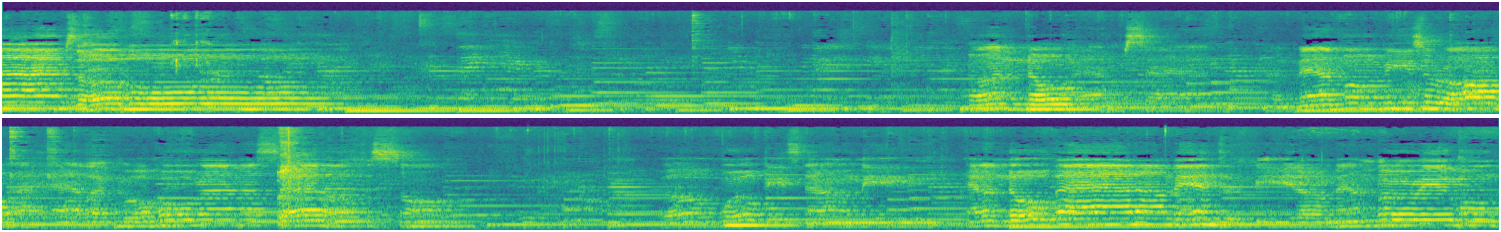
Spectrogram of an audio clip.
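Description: Acoustic guitar strummed and picked in a live solo song, with a man's singing voice over it in stretches.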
